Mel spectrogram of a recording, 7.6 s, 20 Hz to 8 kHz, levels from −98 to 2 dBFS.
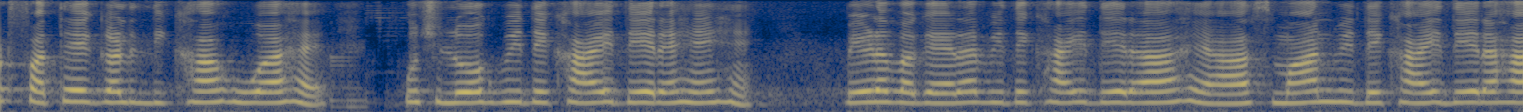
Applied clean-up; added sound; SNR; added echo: neural separator model SepFormer DNS4.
